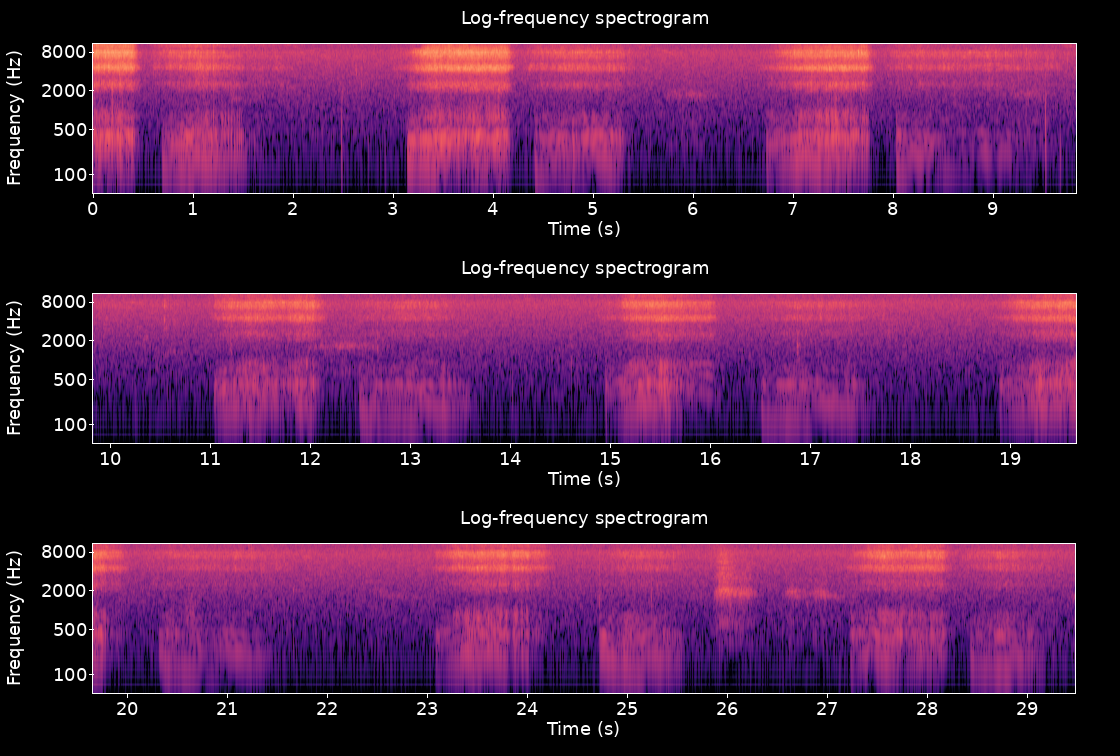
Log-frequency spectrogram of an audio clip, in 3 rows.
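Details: Jack Russell puppy snoring loudly and regularly while asleep with eyes open, about 15 rattling breaths a minute, with quieter sounds between.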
